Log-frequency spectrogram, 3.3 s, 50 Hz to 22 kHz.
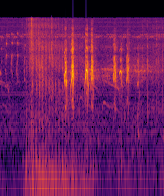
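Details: Spurfowl at Gowrie dam waterhole, Djuma Game Reserve, Sabi Sand, South Africa, at 16:54, give harsh, scratchy notes in two quick bursts of three or four after a soft flutter like wingbeats.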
